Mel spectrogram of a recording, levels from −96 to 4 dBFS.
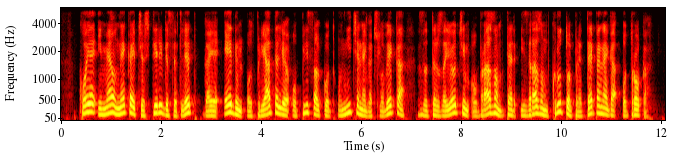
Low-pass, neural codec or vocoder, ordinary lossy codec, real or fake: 5.4 kHz; codec, 16 kHz, 4 kbps, FreqCodec, smaller model; none; fake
